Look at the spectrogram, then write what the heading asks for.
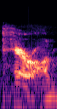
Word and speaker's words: Charon: as the well of charon or they pronounce it caron but i still think that's wrong the well of charon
